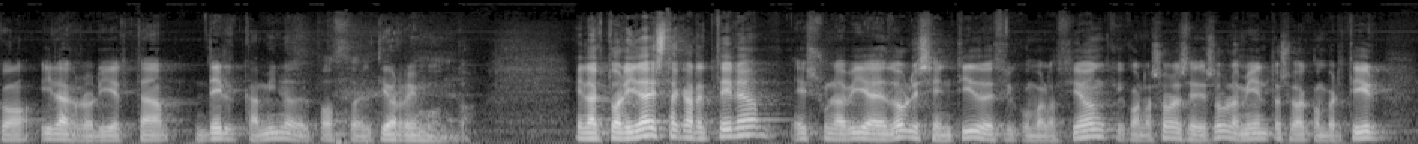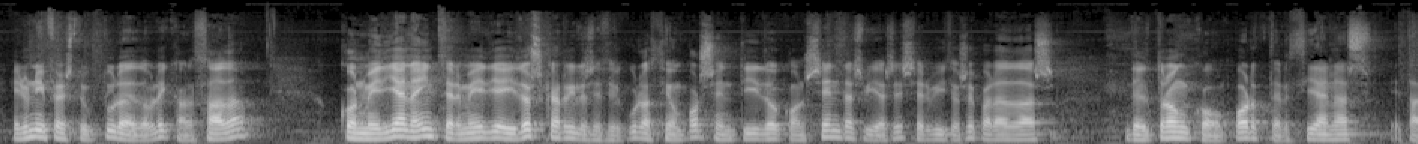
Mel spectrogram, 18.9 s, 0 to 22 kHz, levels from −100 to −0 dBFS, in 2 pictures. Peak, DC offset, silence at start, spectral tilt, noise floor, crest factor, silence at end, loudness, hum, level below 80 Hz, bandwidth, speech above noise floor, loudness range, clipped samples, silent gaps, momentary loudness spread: -6 dBFS; under 0.1%; 0 s; -4.5 dB/octave; -54 dBFS; 22 dB; 0 s; -27 LUFS; none; -56 dBFS; 17 kHz; 27 dB; 6 LU; under 0.1%; none; 12 LU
